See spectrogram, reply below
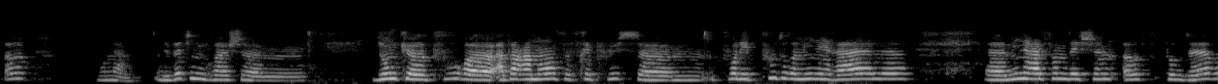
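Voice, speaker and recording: A woman's voice: medium pitch, lo-fi sound. A woman casually reviewing makeup brushes, hesitant and chatty with many fillers, recorded at home on a laptop webcam. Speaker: beauty vlogger.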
